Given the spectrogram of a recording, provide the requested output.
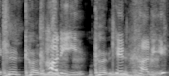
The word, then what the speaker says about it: Kid Cudi: But I liked the song with Kid Cootie. – Come on, dude. Kid Cudi.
